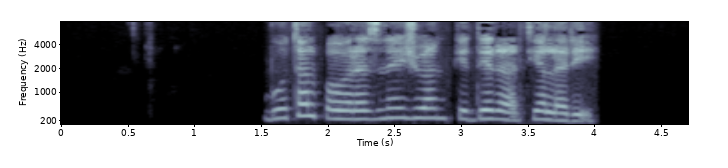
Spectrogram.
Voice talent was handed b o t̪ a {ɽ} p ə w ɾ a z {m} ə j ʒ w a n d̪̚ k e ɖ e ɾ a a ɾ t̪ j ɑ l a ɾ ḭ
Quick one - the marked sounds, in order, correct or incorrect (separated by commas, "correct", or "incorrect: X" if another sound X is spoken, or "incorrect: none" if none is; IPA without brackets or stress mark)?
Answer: incorrect: l, incorrect: n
